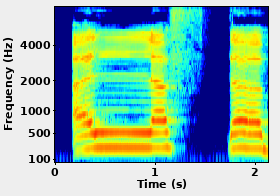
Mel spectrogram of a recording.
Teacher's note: Allafta, masuk ke dalam fa, fa ada sukun. Fa pun sifat hurufnya hamas, kena ada angin.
